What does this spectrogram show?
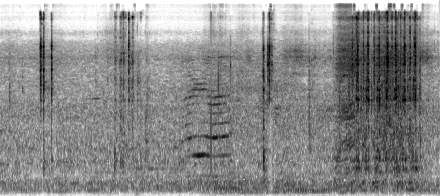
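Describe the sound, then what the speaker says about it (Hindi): A sewing machine stitches dress fabric in a steady, close mechanical whir, rising slightly toward the end, while a person speaks over it. "यहाँ से अब हमने इसको सिलाई करना है।"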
